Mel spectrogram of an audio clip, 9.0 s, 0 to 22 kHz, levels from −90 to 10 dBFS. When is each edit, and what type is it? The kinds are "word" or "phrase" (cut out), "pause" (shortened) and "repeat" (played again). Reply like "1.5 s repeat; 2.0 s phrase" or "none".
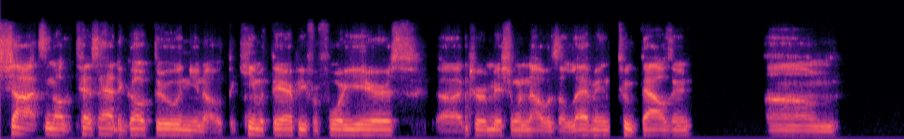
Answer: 1.8 s word; 4.6 s word; 6.1 s word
